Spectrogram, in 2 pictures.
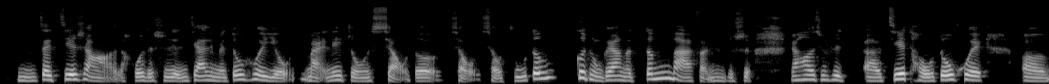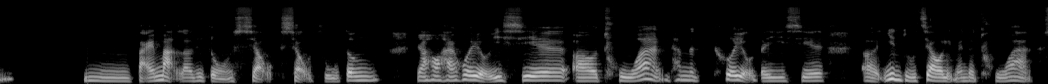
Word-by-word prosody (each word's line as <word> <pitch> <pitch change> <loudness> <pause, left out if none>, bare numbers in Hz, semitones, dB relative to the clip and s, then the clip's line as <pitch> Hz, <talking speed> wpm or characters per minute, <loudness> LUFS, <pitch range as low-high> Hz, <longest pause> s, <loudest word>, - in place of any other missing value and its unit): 嗯， 175 -1 -5
在 210 +2 +3
街 230 +3 +5
上 235 0 -1
啊， - - -4 0.2
或 180 0 +2
者 165 - -2
是 175 -1 -6
人 165 +1 0
家 195 0 +1
里 195 - -2
面 165 -2 -2
都 220 +6 +2
会 215 -4 +2
有 155 -2 -1
买 175 -9 -3
那 200 +3 0
种 155 -6 -3
小 165 - -4
的 160 +5 0
小 - - -5
小 145 -9 -5
竹 170 +4 -3
灯， 280 +6 +4 0.2
各 305 -1 +5
种 210 -9 -1
各 200 - +1
样 205 -1 +3
的 175 - -2
灯 270 +3 +3
吧， 160 -12 +1
反 - - -6
正 165 -1 -8
就 155 - -7
是。 - - -7 0.4
然 200 +1 -2
后 220 0 +2
就 215 0 -5
是， 205 -3 -1
啊， 165 -1 0
街 235 +10 +7
头 175 -9 -1
都 210 +4 +6
会， 225 -4 +4 1.5
呃， - - -4
嗯， 155 -4 -3
摆 160 - 0
满 195 +2 +2
了 160 -1 -3
这 175 - -4
种 140 -6 -3
小 - - -4
小 - - -4
竹 140 0 -7
灯， 190 +1 +1 0.4
然 185 +1 -1
后 195 - +2
还 190 - 0
会 205 0 +5
有 - - +3
一 - - +2
些， 190 +2 +2
啊， 160 -1 +2
图 160 +1 -3
案， 245 -4 +1
他 205 +4 -10
们 195 -3 -4
特 220 -3 +3
有 - - +3
的 155 -5 -3
一 160 0 -1
些， 170 +2 -3 0.4
呃， - - -2
印 225 -1 +4
度 180 -4 -1
教 160 +1 +4
里 160 - 0
面 155 - -5
的 155 - -3
图 155 +1 -8
案， 180 +2 -2
185 Hz, 230 characters per minute, -24 LUFS, 160-210 Hz, 1.5 s, 街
